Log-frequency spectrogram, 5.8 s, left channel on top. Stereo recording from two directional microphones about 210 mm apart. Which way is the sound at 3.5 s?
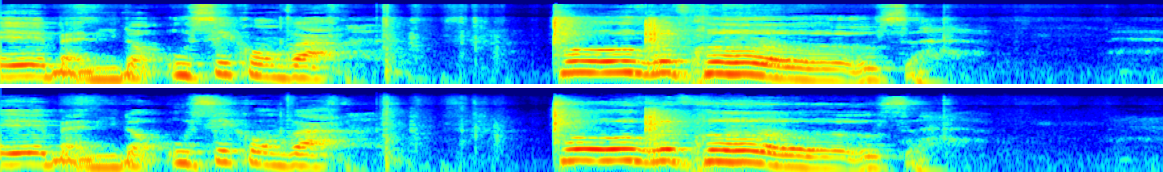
40° left (ahead or behind).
